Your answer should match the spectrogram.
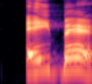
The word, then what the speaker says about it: Hebert: No R. A Bear.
